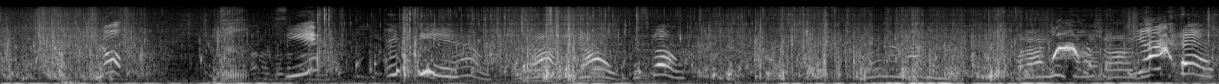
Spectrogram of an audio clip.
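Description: Young children's high voices calling out while they splash about in shallow sea water, with a burst of higher, louder calls near the end.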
